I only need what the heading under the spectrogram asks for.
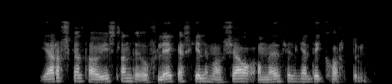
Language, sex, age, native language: Icelandic, male, 20-29, Icelandic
